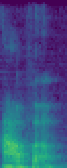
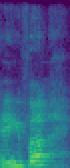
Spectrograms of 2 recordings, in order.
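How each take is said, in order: First: The name is said with Brazilian Portuguese pronunciation. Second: The name is said with English pronunciation. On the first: "If they read this name, they would definitely say Ava" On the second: "unless you taught them to say Ava"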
